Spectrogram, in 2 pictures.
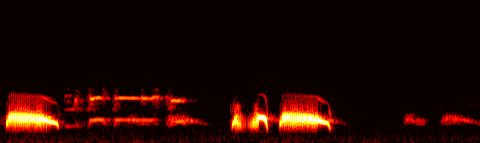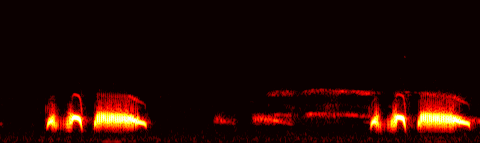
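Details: {'text': 'Spotted dove used for luring and training decoy birds, giving low cooing phrases: a short soft note followed by two or three stronger rolled coos, the phrase repeated about every three seconds.'}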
